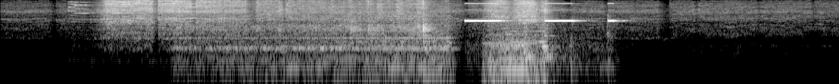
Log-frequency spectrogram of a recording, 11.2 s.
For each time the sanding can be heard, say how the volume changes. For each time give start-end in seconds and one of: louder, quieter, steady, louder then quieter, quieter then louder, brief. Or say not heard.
2.2-7.3 louder.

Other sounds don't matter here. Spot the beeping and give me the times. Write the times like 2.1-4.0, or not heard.
0.9-2.5, 6.2-8.2.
